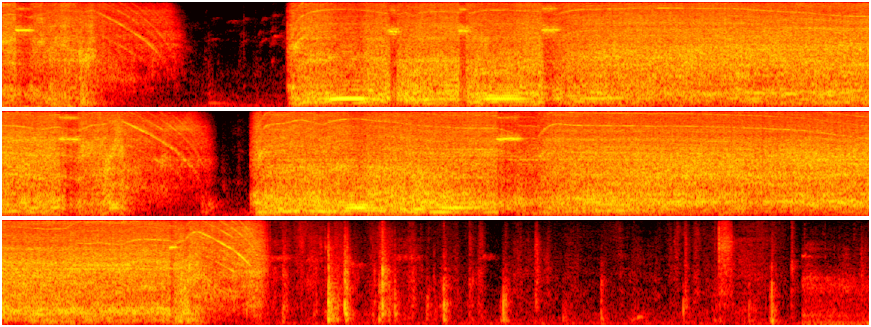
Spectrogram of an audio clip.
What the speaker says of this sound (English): a quick vacuum to pick up the swarf made by the drill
